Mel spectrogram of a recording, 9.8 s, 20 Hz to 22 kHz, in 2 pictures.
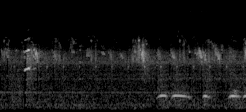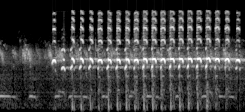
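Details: Osprey nest on the morning of 31 July 2018, about 9:43, with a headless fish. Six seconds of soft calls and low whistled notes, then a loud, rapid series of sharp chirps, nearly three per second.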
